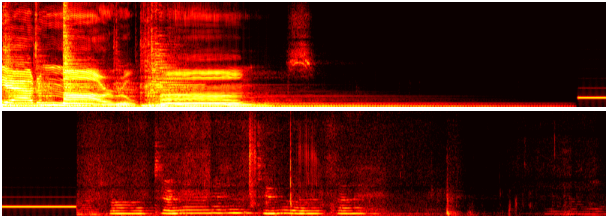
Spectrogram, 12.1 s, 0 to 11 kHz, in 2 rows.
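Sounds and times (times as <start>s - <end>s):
electronic beep tone: 5.8s - 6.8s.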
